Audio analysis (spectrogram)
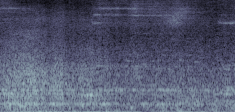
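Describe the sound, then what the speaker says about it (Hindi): An Indian Railways train from Mumbai to Amritsar rolls past at close range, a loud, continuous roar of wheels and carriages with squealing metal over the rumble. "Indian railway, oh Mumbai to Amritsar आ रही है।"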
